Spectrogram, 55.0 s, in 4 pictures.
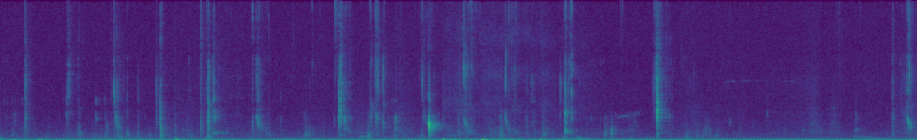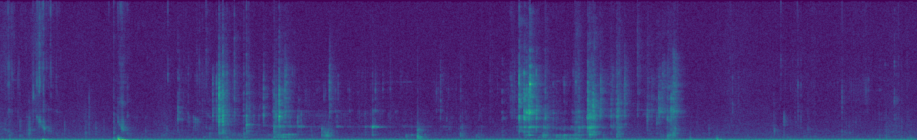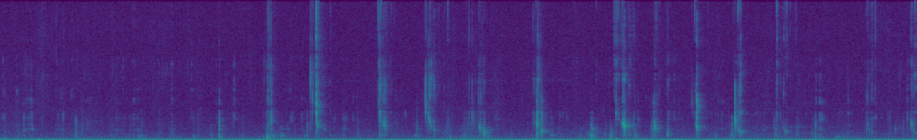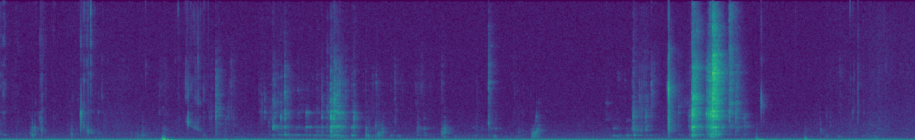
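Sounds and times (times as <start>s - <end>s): close chewing with mouth clicks: 0.0s - 11.6s, 12.8s - 21.3s, 25.3s - 46.1s, 46.8s - 49.6s
steady low hum: 0.0s - 55.0s.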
